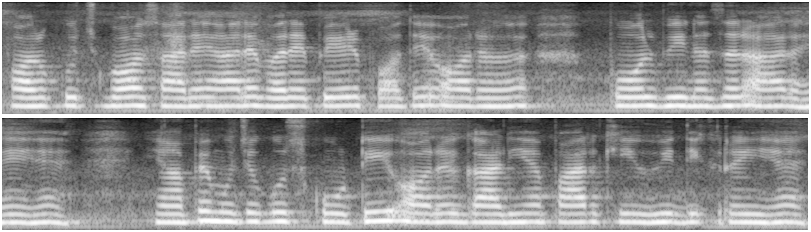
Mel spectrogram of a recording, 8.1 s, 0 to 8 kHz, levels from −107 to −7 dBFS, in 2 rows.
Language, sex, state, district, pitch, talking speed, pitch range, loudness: Hindi, female, Chandigarh, Chandigarh, 225 Hz, 210 wpm, 220-230 Hz, -14 LUFS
